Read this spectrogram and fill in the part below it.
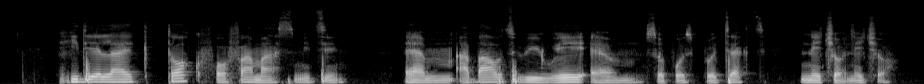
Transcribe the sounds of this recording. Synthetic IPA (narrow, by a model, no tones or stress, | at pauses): hidelaɪktʰɔkfɔfamasmitʰḭ̃n | ɛma̰baʊtʰwiweɛmsopʰospʰɹotʰɛkt | net͡ʃɔnet͡ʃɔ̰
